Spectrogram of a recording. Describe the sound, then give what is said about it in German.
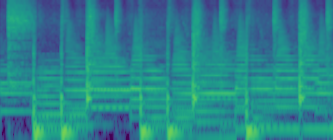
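A lo-fi music track with soft synth melodies plays: mellow sustained chords over a steady, unhurried beat with soft low kicks at regular intervals, and no voices. “Ist auf jeden Fall auch wieder geiler Lo-Fi-Sound, aber mit so, mit geilen soften Synth-Melodien.”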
